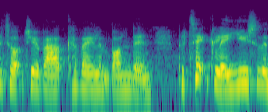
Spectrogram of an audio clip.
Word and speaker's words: covalent: Quite a lot of you accidentally call it convalent. There is no N in that word. It is definitely covalent, like coconuts, covalent.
